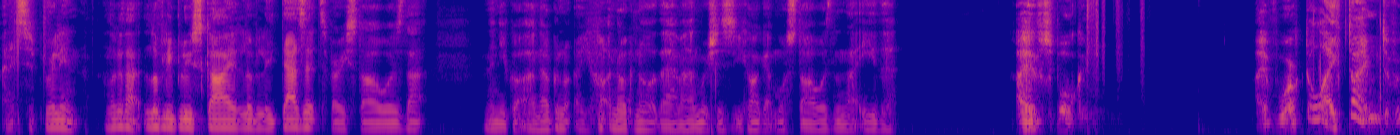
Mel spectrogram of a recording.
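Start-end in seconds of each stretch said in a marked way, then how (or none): 10.2-14.0 very high, poorly done voice. Quoting a Mandalorian scene while showing a figure: lame Kuiil impression. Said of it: "That's my lame impression".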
